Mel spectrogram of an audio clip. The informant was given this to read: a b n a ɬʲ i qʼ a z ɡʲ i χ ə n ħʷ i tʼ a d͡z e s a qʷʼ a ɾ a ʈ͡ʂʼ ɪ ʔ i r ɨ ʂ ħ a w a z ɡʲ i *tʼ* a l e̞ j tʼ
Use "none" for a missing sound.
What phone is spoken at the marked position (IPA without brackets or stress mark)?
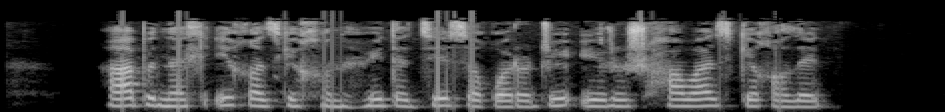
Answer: qʼ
